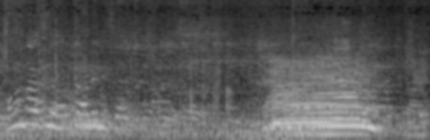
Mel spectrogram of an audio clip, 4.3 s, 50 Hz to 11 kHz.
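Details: Cattle at a Qurbani cattle market in 2024 give a long, steady moo lasting about a second near the end, after stretches of market chatter and talk.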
